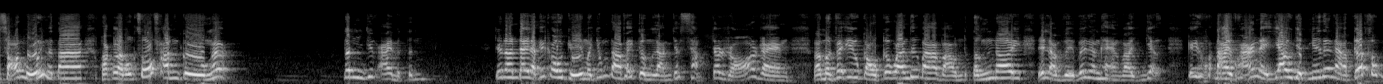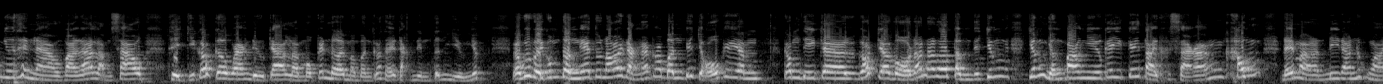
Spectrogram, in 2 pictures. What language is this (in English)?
Vietnamese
